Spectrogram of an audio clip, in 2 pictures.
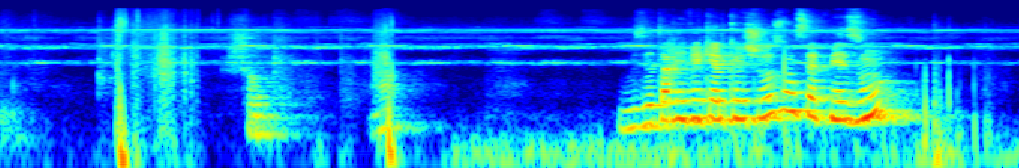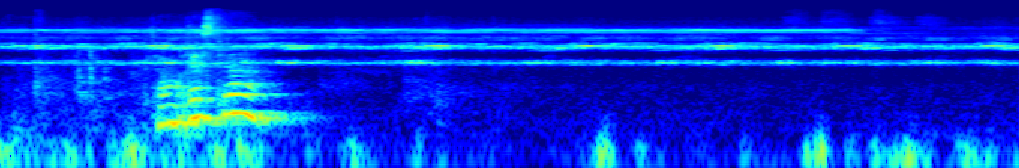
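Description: A phone speaker gives off a steady high electronic whine.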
